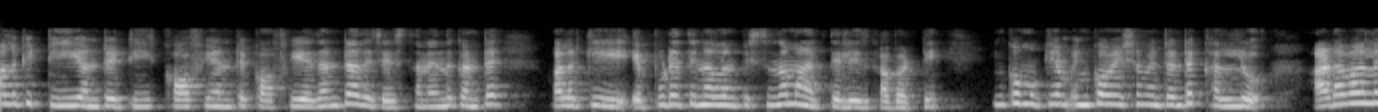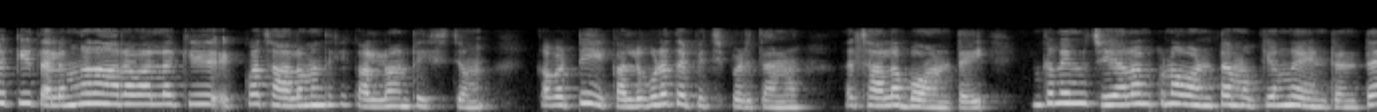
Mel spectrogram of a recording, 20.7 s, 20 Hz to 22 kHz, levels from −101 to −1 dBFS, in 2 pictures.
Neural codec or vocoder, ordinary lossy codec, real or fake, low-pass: none; none; real; 7.2 kHz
